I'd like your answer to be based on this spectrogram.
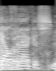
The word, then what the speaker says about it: Galifianakis: Is it Zach Galifianakis? I can never pronounce his name. – Galifianakis.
